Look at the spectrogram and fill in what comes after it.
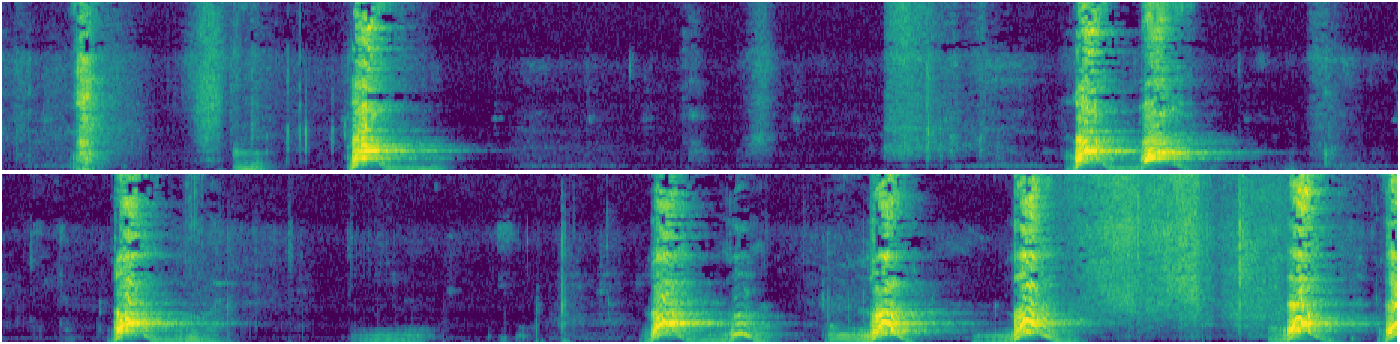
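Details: Poodle in a family setting with a mother dog and puppies, barking in irregular bursts: roughly a dozen short, sharp barks over eighteen seconds, some in quick pairs, with quiet gaps and faint soft noises between.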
